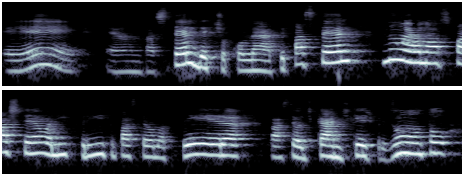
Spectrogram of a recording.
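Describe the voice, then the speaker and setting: A young Brazilian woman teaching a Spanish class, lively and slow, repeating each word to drill it. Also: mid-range voice. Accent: Brazilian Portuguese. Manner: lively, drills words slowly and repeats them. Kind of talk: recorded online class. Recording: echoey room, dull lo-fi audio.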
